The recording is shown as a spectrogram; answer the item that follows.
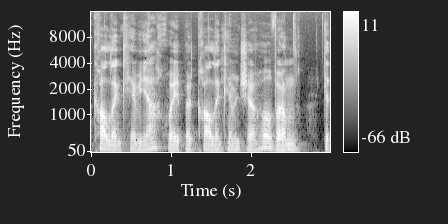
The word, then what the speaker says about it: Yahweh: to be accurate it would be yahweh's Witnesses Yahweh Witnesses but they don't say that they're using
